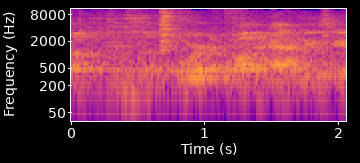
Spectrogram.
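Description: Cutlery and dishes clinking at banquet tables, with two sharp clinks, one just under a second in and one near the end, over a man's voice through the hall's PA.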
